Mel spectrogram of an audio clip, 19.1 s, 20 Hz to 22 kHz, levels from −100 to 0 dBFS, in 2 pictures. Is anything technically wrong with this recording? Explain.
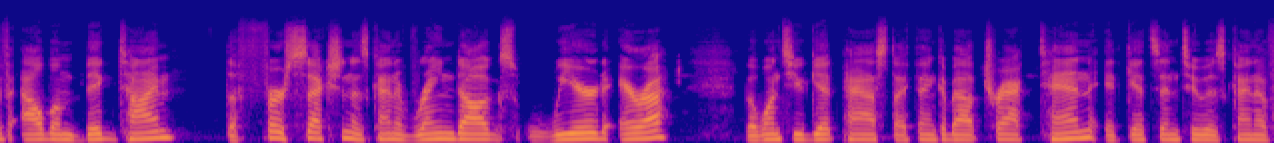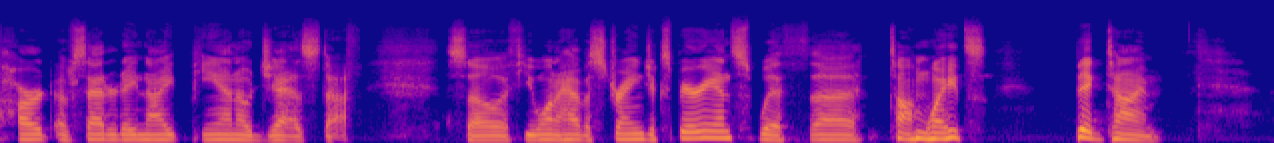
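No, there is nothing technically wrong with this speech recording. No fault can be heard anywhere in it, so there is nothing to explain.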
